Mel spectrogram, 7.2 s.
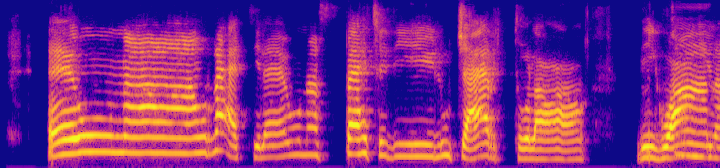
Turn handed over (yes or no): no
